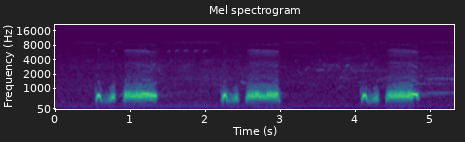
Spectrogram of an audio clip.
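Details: Spotted dove lure cooing to attract other doves, three repeated phrases about two seconds apart, each a short double coo followed by a drawn-out, rough, level coo.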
